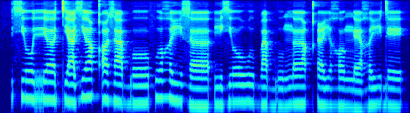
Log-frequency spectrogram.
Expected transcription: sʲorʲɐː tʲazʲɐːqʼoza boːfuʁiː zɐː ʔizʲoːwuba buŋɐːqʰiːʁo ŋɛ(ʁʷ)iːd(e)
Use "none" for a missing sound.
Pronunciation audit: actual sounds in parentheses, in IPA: ʁ, e

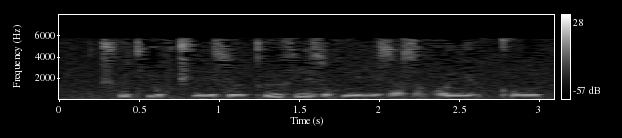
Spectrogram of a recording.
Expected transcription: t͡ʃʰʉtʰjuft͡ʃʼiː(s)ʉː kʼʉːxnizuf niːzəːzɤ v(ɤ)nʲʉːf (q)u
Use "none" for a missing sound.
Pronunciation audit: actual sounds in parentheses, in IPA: s, ɤ, kʼ

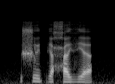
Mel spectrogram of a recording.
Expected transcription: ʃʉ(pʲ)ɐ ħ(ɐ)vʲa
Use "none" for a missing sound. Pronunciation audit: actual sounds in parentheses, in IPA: pʲ, ɐ

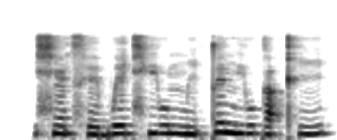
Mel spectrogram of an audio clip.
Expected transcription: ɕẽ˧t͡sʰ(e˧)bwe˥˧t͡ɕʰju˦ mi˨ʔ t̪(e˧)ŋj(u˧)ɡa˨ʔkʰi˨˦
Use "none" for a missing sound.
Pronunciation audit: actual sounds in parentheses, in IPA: e˨˩, e˥˧, u˧

